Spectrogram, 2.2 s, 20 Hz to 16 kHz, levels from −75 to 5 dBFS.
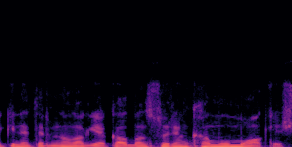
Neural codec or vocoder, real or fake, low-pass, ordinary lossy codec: none; real; 7.2 kHz; Opus, 16 kbps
